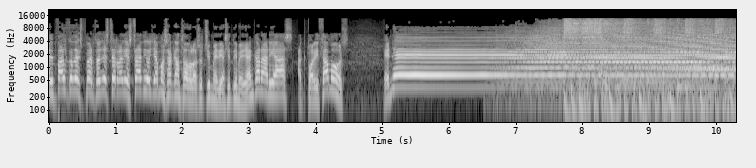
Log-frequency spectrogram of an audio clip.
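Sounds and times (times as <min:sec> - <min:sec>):
speech: 0:00.0 - 0:06.6
sustained multi-tone train horn sound effect: 0:06.3 - 0:10.3.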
